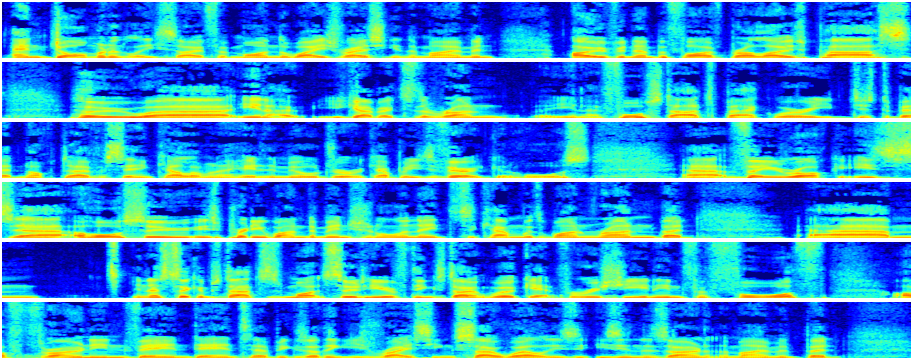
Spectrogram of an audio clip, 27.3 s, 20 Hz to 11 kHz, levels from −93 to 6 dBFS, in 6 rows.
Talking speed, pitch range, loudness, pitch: 245 wpm, 95-115 Hz, -22 LUFS, 105 Hz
